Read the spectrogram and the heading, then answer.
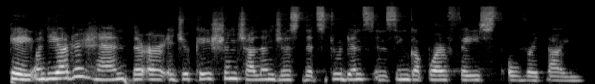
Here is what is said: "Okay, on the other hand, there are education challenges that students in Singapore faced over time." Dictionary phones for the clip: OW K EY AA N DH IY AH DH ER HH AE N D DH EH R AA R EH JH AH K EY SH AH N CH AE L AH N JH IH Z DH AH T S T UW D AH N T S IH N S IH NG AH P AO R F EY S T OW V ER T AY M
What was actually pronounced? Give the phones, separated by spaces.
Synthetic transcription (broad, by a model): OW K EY AA N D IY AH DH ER HH AE N D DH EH R AA R EH JH AH K EY SH AH N CH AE L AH N JH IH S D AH T S T UW D AH N T S IH N S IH NG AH P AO R F EY S T OW V ER T AY M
